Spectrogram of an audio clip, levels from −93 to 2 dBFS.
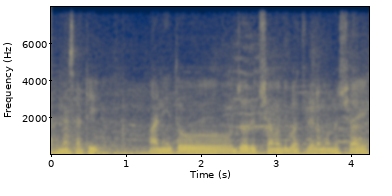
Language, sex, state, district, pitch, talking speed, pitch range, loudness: Marathi, male, Maharashtra, Pune, 115 Hz, 115 wpm, 115-120 Hz, -16 LUFS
